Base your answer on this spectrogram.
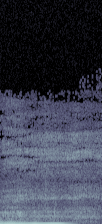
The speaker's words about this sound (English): try to yawn away from the mic. I can't. It picks up really badly.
